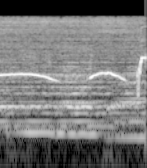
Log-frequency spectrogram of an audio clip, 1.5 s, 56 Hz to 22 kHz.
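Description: The R2-D2 droid whistles on a Star Wars Christmas album, a bright electronic tone that wavers, dips and returns, then ends in a quick upward chirp, all over sustained musical notes.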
